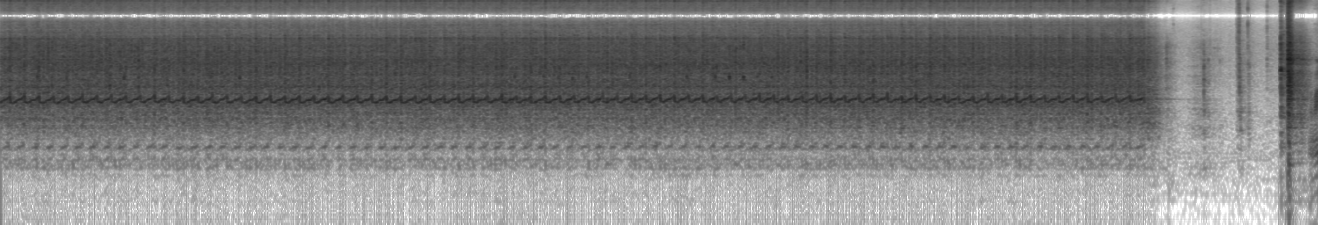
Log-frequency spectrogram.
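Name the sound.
sewing machine stitching aquarium filter sock fabric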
